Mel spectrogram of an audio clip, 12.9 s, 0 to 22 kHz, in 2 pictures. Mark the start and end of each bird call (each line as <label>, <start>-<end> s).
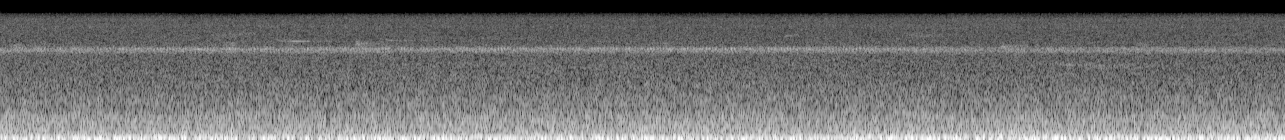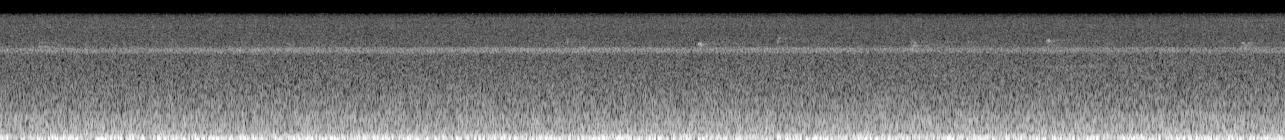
unidentified bird, 0.0-12.9 s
